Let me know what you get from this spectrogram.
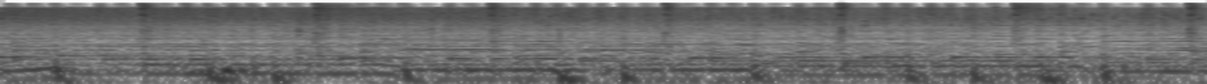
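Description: Semolina and sugar syrup sizzling and bubbling in hot ghee in an aluminium pot while being stirred with a spatula, with light scrapes of the spatula against the pot, over soft background music.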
